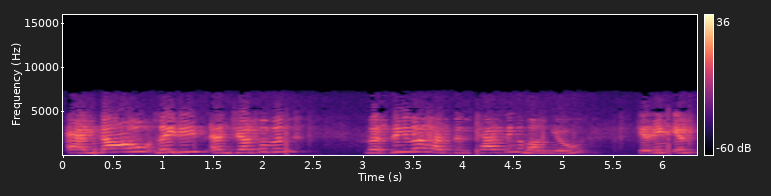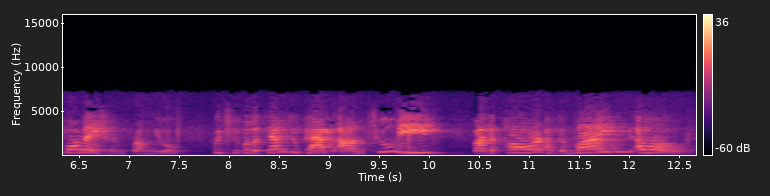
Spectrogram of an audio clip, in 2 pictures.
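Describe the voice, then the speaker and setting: A woman playing a solemn, showy stage mind reader who declaims grandly, in 1950s radio comedy style. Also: very high voice. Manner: drawn-out, grandly declaimed delivery. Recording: muffled, hissy 1950s radio recording, roomy.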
